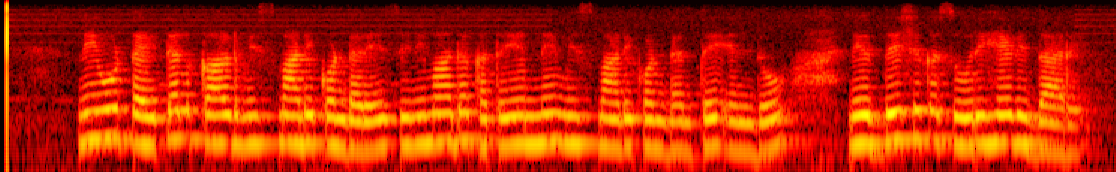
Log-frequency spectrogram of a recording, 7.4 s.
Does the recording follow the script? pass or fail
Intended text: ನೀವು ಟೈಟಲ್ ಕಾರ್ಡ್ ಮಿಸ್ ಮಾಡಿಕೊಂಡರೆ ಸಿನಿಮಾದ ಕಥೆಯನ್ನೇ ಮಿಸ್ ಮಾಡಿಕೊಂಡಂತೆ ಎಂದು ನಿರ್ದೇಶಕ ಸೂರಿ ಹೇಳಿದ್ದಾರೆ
pass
